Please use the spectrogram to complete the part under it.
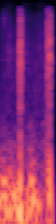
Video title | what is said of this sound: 벚꽃 피면 먹지 말라는 굴. 피 가득 영양 품은 꼬막. #입김 나면 생각나는 겨울 진객 굴, 꼬막 | 싱싱한 것은 차돌 소리가 이렇게 땅땅땅땅 나야 돼.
